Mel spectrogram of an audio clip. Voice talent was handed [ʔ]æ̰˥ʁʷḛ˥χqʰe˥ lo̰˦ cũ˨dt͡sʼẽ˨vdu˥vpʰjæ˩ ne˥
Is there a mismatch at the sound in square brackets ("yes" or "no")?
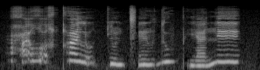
yes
